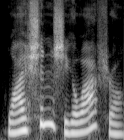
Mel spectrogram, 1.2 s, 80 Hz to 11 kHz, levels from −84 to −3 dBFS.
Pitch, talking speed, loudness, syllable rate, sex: 245 Hz, 290 wpm, -16 LUFS, 6.4 syllables/s, female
